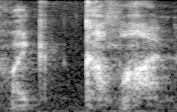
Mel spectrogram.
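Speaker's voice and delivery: breathy whispered "come on"; whispered aside. Real, not acted. Reviewer whispering a sarcastic aside to viewers, whispered. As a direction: drop to a sly whisper.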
